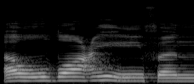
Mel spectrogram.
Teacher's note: ضاد کو موٹا ادا کریں گے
